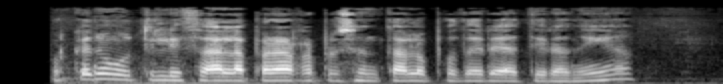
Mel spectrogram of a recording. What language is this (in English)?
Galician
